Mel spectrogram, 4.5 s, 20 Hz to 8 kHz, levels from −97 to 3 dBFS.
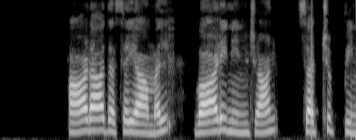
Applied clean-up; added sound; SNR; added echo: neural mask model Resemble Enhance denoiser.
